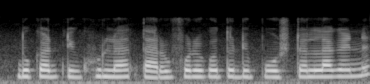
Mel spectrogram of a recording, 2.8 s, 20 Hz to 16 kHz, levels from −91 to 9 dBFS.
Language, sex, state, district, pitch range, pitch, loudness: Bengali, female, Tripura, West Tripura, 250-265 Hz, 255 Hz, -14 LUFS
